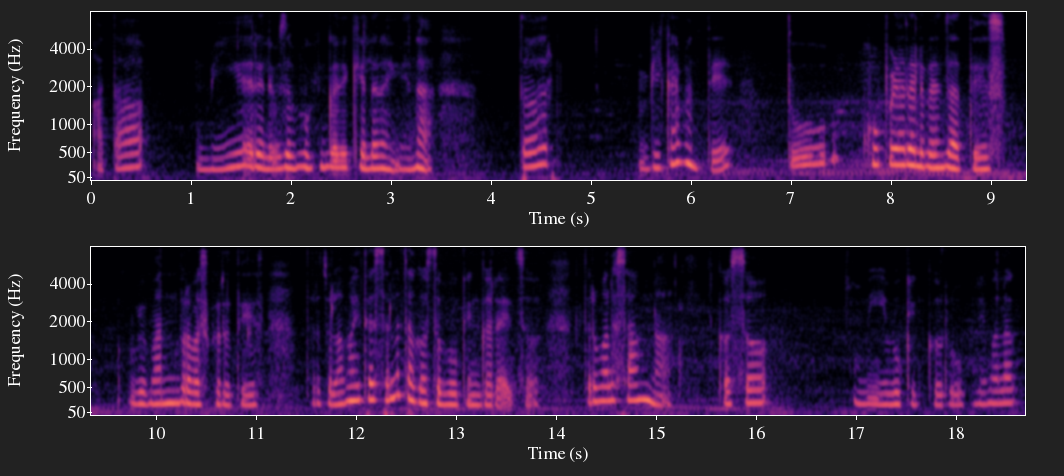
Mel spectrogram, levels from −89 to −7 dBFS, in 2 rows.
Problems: none marked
